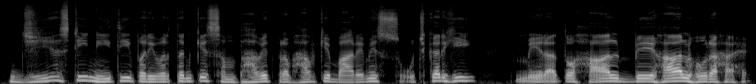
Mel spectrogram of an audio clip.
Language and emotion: Hindi, fearful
